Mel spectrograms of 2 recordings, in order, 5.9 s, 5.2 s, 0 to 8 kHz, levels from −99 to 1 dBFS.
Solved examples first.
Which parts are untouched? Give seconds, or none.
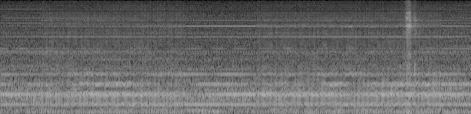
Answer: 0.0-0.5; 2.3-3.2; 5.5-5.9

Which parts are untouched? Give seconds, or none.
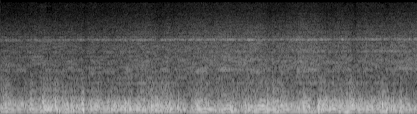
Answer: none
